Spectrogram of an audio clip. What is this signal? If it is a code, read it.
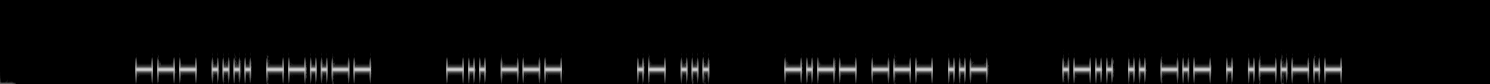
Morse code, heard as a keyed tone, about 22 wpm, 700 Hz. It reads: OH, DO AS YOU LIKE.
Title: 2x Word-Spacing - Sentences from Top 500 Words - 22wpm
